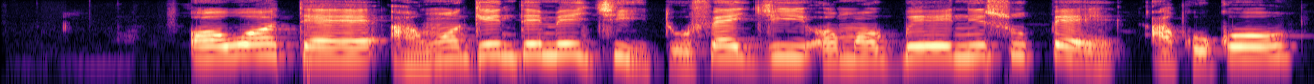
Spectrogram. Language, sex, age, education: Yoruba, female, 30-45, tertiary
